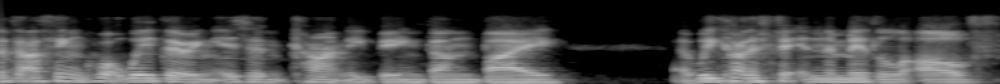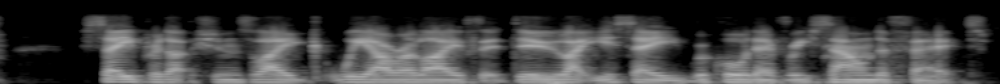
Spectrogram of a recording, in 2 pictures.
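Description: Man, podcast co-host, fairly low pitch, bright forceful tone, lo-fi muffled recording, casual, rambling. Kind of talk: casual discussion. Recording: dull, band-limited sound.

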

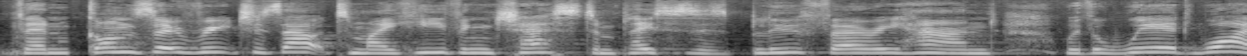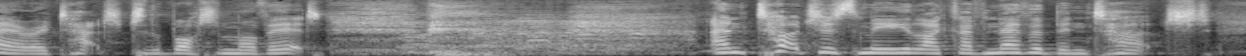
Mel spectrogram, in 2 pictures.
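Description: High-voiced woman telling a comic story. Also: darkish tone. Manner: dramatic, self-mocking. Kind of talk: scripted comic first-person story read on stage.

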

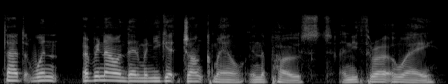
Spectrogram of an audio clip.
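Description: A man's voice: medium pitch, animated, brisk, a little mellow, no echo, lightly acted. A man playing an earnest, sheltered nine-year-old son in improvised comedy, reasoning hesitantly and stumbling over his words. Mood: hesitant, pleading. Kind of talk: improvised comedy role-play.

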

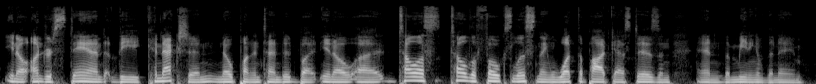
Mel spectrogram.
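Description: A man's voice: medium pitch, normal speed, few pauses, a little mellow, dry recording, clean studio sound. A man co-hosting a podcast in casual, teasing chat. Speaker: podcast co-host.

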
